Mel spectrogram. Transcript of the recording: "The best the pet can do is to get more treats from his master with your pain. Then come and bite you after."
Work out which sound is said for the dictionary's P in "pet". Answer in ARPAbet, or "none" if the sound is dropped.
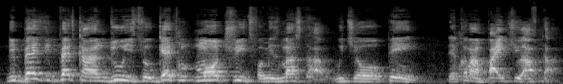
P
